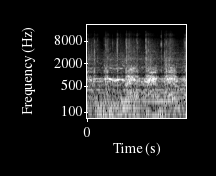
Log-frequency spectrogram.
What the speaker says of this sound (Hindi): बांग्लादेश की सड़कों पर हिंदुओं की भीड़ अब कट्टरपंथियों के पसीने छुड़ाने लगी है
